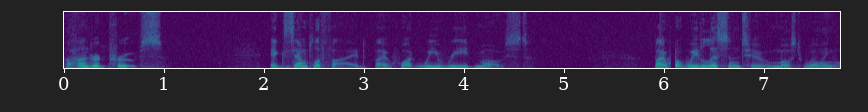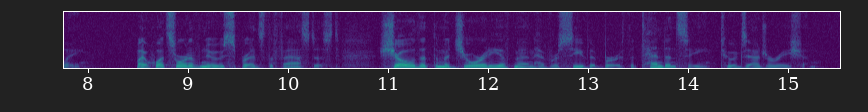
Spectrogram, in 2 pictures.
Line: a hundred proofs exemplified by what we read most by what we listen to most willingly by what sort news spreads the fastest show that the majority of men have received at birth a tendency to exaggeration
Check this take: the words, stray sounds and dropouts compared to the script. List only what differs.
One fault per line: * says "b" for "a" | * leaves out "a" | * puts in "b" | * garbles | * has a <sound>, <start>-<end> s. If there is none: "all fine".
* has a dropout, 6.1-6.1 s
* puts in "of"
